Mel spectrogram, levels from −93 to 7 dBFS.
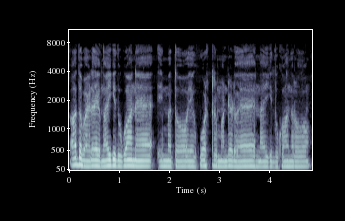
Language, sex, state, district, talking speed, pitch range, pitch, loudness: Rajasthani, male, Rajasthan, Nagaur, 220 wpm, 120-125 Hz, 120 Hz, -16 LUFS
